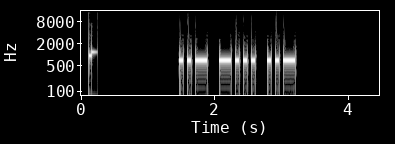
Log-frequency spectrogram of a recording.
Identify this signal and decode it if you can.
Morse code, heard as a keyed tone, about 20 wpm, 700 Hz. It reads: UBU
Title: Three Challenging Letter-Number Combinations 20wpm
